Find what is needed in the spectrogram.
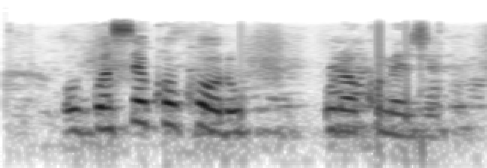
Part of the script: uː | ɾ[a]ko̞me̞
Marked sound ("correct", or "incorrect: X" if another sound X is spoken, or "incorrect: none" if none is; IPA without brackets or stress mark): correct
